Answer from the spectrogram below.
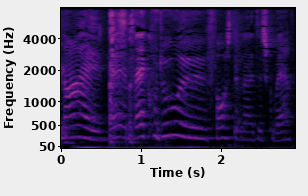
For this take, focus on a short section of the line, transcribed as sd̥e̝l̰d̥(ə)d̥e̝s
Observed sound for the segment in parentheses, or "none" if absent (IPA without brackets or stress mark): ɑ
